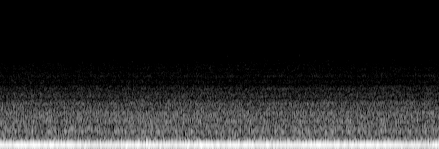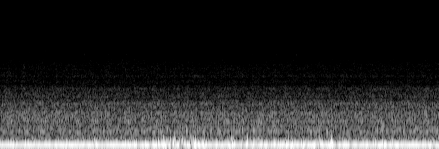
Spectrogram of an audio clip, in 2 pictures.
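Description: Boat engine running steadily: a constant low hum with an even rushing noise above it.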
